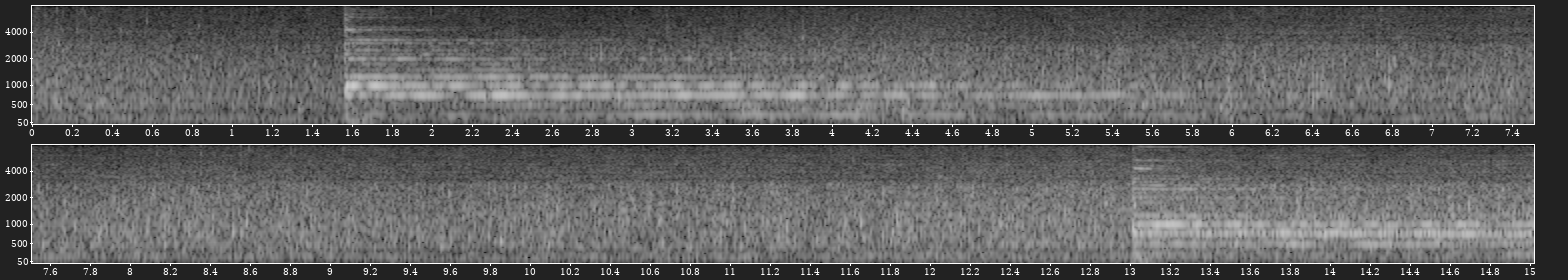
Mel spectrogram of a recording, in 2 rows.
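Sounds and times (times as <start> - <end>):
steady held tones: 1.6 - 7.2, 13.0 - 15.0.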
